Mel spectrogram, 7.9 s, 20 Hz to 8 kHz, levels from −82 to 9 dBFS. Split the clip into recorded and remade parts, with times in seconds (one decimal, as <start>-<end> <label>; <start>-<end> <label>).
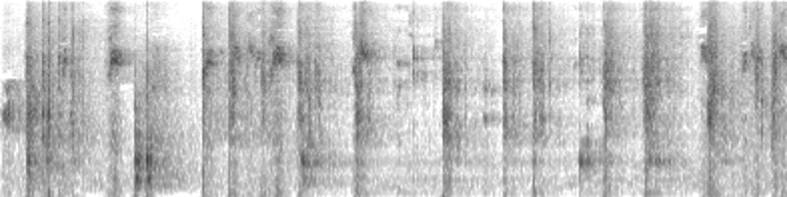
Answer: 0.0-3.0 recorded; 3.0-6.9 remade; 6.9-7.9 recorded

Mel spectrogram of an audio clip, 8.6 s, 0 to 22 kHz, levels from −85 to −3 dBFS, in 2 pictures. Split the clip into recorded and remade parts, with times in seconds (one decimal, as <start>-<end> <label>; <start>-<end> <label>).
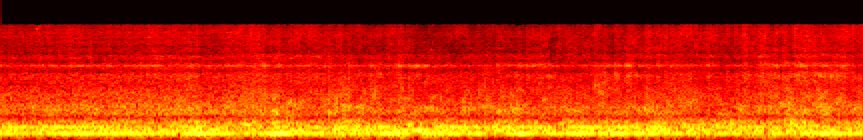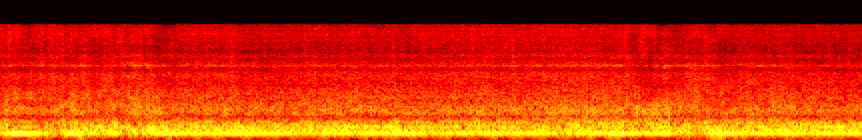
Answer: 0.0-1.2 recorded; 1.2-5.2 remade; 5.2-7.4 recorded; 7.4-8.0 remade; 8.0-8.6 recorded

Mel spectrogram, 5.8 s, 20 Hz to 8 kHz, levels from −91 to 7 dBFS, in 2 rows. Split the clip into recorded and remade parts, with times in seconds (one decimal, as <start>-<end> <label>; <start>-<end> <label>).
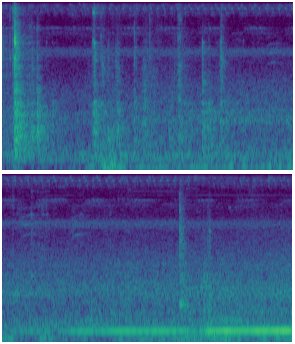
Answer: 0.0-5.8 recorded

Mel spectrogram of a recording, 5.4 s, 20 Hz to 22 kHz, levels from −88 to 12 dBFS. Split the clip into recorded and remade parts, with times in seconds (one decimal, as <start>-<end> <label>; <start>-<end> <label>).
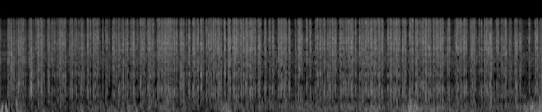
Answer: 0.0-4.2 recorded; 4.2-5.4 remade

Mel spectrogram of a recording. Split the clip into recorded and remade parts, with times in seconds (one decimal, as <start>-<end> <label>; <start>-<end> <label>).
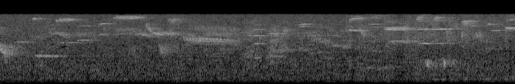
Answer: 0.0-5.2 recorded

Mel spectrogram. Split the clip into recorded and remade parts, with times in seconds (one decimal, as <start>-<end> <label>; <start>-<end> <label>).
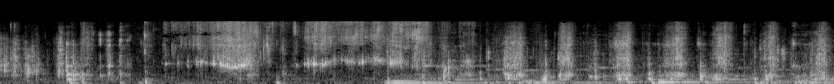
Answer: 0.0-8.3 recorded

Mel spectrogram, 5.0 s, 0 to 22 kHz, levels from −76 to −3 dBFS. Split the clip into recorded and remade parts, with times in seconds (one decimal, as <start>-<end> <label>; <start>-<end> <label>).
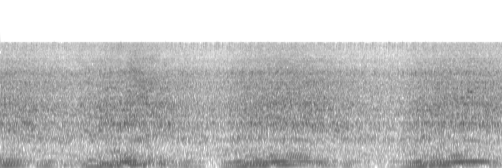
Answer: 0.0-0.7 recorded; 0.7-1.7 remade; 1.7-5.0 recorded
